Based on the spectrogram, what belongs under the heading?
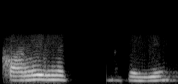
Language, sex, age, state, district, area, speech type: Hindi, female, 45-60, Uttar Pradesh, Jaunpur, rural, conversation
